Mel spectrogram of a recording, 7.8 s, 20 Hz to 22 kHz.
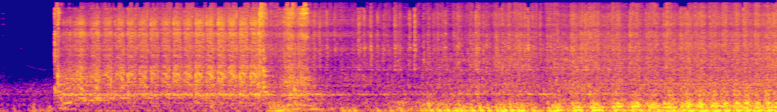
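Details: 1967 Triumph Spitfire MK3 abandoned project, first start-up: brief crank, then catches into a slightly lumpy, uneven idle that smooths as revs rise; rough idle, needs a tune-up, carbs to be stripped and cleaned.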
